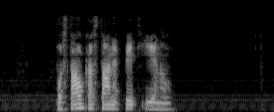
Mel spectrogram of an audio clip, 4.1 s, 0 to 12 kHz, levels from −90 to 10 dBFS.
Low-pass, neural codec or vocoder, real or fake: 7.2 kHz; none; real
